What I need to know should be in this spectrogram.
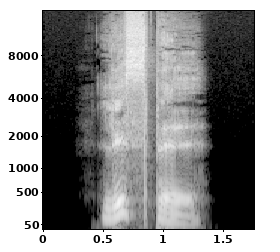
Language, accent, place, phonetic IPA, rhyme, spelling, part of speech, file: German, Germany, Berlin, [ˈlɪspl̩], -ɪspl̩, lispel, verb, De-lispel.ogg
- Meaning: inflection of lispeln: 1. first-person singular present 2. singular imperative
